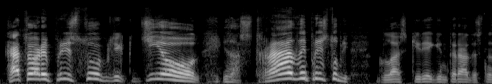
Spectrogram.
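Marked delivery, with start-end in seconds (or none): 0.0-3.5 high, loud theatrical excitement; mock-eager yell. A narrator's reading. Precentor pretending to help catch the criminal, loud and high. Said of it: "вскочил и заорал".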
